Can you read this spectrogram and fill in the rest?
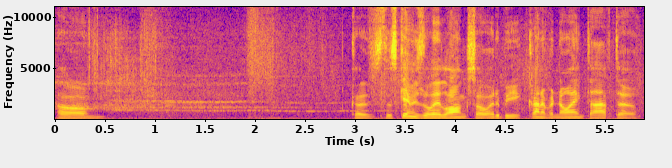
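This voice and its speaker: A man's voice: fairly low pitch, unhurried, a little hiss or hum. A man giving casual live gaming commentary, thinking aloud as he plays and chatting with viewers. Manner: musing aloud while playing, chatty with viewers. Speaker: live game streamer.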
